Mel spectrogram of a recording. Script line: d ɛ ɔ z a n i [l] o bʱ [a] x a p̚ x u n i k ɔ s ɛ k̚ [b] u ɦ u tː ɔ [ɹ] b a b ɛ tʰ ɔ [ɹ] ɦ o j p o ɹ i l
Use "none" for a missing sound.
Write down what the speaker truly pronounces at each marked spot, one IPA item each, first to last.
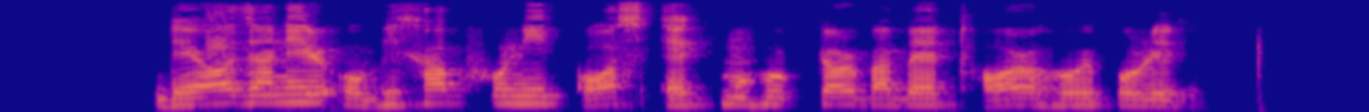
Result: ɹ, i, m, ɹ, ɹ

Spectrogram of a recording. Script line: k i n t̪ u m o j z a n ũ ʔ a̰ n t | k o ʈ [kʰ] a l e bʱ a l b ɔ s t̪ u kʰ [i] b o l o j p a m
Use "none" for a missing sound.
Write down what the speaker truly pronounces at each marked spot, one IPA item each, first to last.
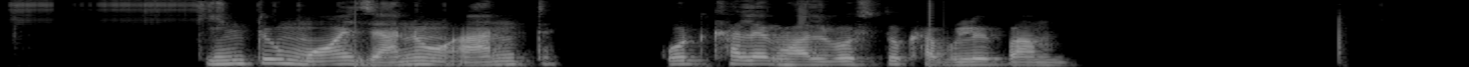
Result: kʰ, a

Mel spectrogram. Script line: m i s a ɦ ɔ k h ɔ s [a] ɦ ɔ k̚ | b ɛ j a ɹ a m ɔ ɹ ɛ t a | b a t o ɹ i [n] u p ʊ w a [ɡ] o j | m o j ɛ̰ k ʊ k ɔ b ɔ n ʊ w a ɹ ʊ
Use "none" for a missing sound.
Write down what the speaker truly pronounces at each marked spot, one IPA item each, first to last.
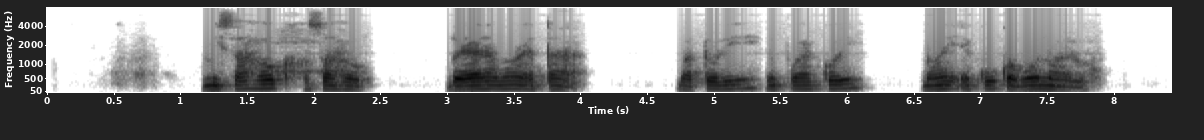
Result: a, n, k

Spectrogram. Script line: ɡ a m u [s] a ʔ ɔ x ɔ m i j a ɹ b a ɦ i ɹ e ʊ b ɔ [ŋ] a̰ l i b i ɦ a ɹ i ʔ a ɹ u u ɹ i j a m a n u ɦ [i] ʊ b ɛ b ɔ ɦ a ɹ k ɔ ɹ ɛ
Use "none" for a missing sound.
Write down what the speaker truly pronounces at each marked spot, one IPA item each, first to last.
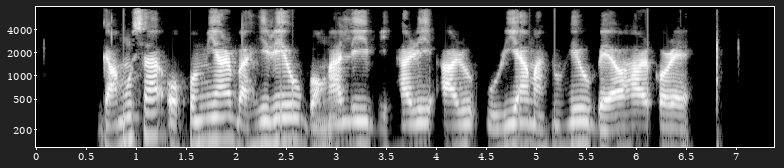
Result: s, ŋ, e

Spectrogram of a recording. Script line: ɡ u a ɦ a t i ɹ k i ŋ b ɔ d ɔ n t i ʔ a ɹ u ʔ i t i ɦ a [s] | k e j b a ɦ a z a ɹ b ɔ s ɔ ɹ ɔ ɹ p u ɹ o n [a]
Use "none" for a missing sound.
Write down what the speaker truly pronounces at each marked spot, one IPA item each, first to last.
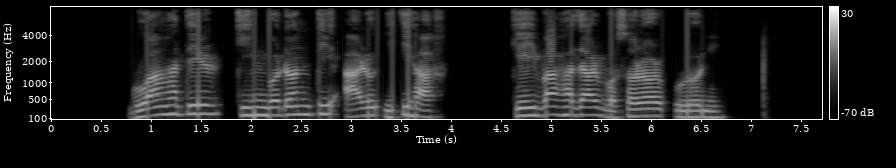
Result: x, i

